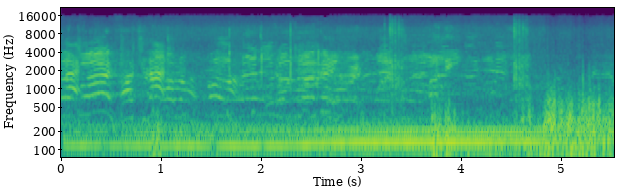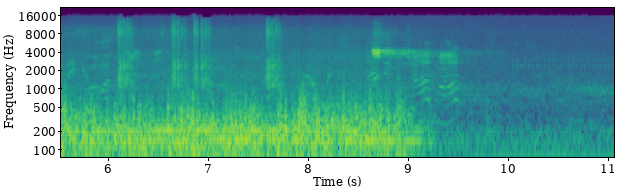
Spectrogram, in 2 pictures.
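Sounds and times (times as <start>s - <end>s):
low engine hum: 0.0s - 9.3s
outdoor rumble: 0.0s - 9.6s.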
